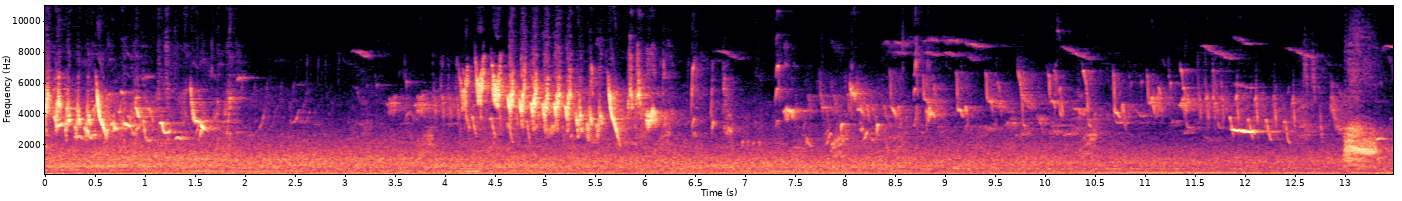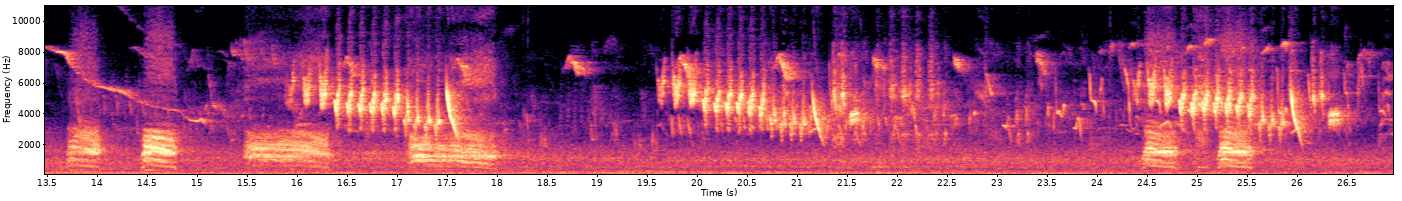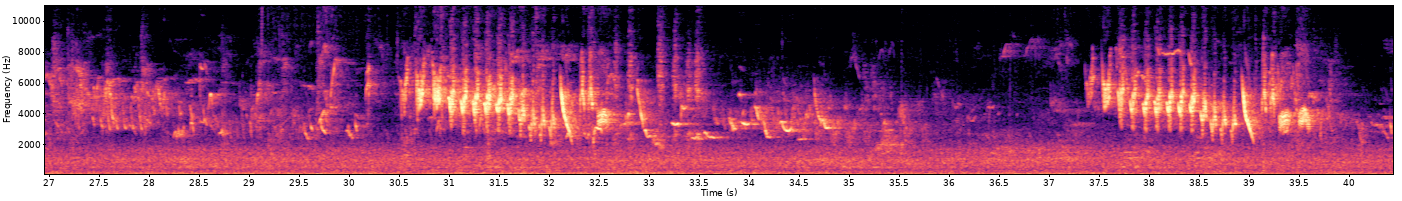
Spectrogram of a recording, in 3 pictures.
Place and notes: Morning chorus #2 Gmina Skoki, Poland - Morning chorus #2 Skoki, Poland
morning chorus with distant highway sounds
28 March 2012, 06:12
